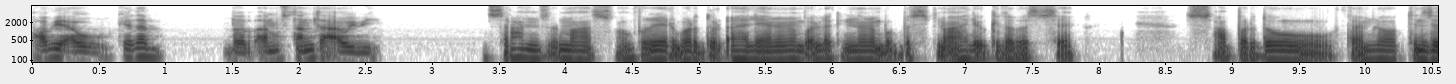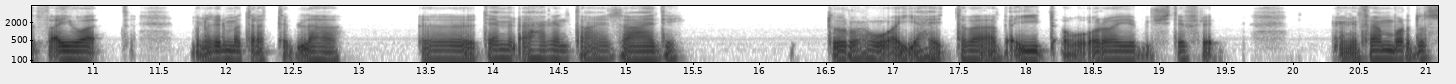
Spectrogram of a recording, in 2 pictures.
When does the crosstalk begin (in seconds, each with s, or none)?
none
